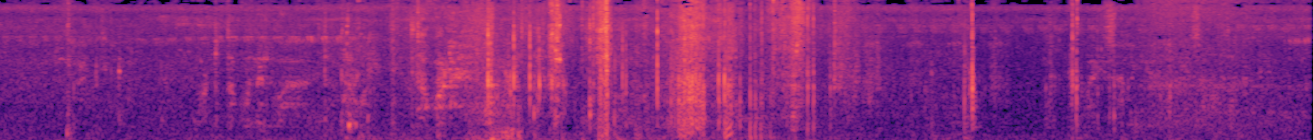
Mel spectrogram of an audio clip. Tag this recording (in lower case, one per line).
speech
